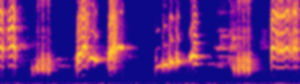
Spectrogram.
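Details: Long-tailed shrike song used as a tutor recording for training other shrikes: harsh squawky bursts alternate with short whistled, slurred phrases, loud and close, in uneven groups with brief pauses.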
